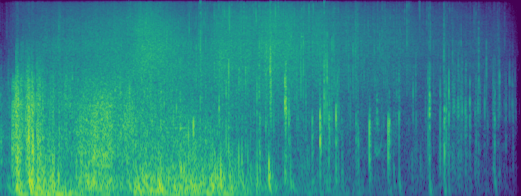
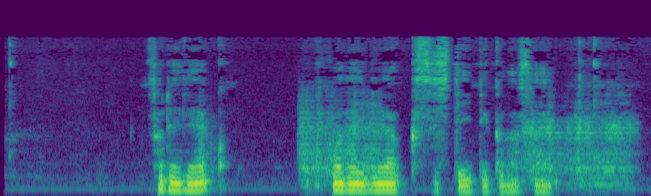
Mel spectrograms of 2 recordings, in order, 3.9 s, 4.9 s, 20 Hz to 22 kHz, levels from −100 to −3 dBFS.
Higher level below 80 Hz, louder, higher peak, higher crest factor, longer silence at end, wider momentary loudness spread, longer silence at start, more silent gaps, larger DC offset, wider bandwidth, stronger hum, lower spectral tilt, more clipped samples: first, -34 dBFS vs -42 dBFS; first, -20 LUFS vs -23 LUFS; first, 0 dBFS vs -4 dBFS; about the same, 22 dB vs 20 dB; about the same, 0.2 s vs 0.15 s; about the same, 15 LU vs 17 LU; second, 0 s vs 1.1 s; neither; neither; first, over 20 kHz vs 11.5 kHz; neither; second, -3 dB/octave vs -5.5 dB/octave; neither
